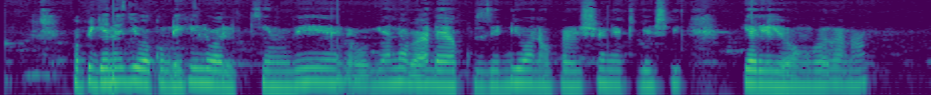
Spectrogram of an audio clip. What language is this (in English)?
Swahili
